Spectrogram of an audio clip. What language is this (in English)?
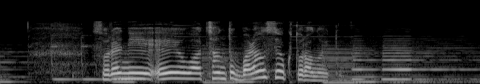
Japanese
